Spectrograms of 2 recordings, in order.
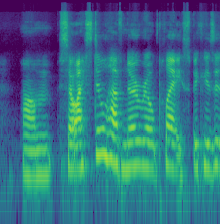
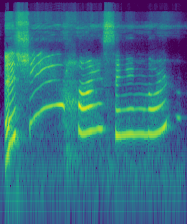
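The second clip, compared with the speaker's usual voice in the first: sudden much higher, incredulous; surprised question; 3 dB louder than usual. Real, not acted. Streamer to chat, surprised high-pitched doubt. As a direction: pitch shoots up in disbelief.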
